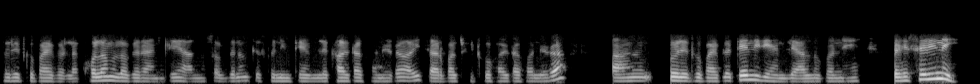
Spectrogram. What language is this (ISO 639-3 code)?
nep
